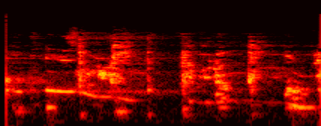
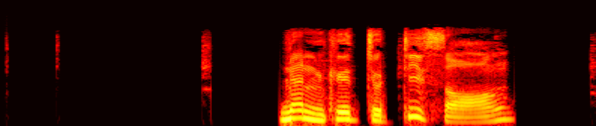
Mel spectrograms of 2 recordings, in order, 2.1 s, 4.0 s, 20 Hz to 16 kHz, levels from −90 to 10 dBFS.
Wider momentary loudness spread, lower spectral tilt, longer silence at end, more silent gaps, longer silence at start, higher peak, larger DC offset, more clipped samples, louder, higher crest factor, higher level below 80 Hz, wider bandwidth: about the same, 9 LU vs 11 LU; second, 5 dB/octave vs -5 dB/octave; second, 0 s vs 0.55 s; second, none vs 1.42-1.85 s; second, 0.05 s vs 1.35 s; second, -10 dBFS vs -2 dBFS; neither; neither; second, -30 LUFS vs -16 LUFS; about the same, 20 dB vs 18 dB; second, -84 dBFS vs -50 dBFS; about the same, 8 kHz vs 8 kHz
